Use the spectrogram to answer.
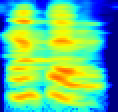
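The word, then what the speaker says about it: CAPM: capital asset pricing model or how it is pronounced as kepim and and I can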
